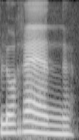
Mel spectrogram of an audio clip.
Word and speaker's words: Lorraine: line of the song, and it's unstressed at the very end. So you'll have Lorraine. So you voice it, but very lightly.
